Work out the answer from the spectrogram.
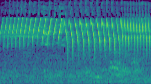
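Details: Domestic canary singing, used to prompt other canaries into song: rapid buzzy trills of repeated notes, quickening and dropping in pitch midway, continuous throughout.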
